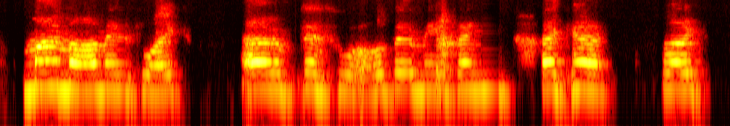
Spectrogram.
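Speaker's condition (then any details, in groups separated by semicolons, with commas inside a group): ALS, bulbar onset; voice onset, voice-only symptoms six months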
